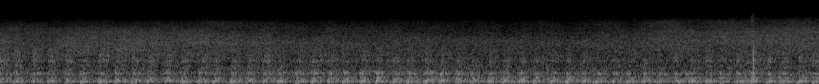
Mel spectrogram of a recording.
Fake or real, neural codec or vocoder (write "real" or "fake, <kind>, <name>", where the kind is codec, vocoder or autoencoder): real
